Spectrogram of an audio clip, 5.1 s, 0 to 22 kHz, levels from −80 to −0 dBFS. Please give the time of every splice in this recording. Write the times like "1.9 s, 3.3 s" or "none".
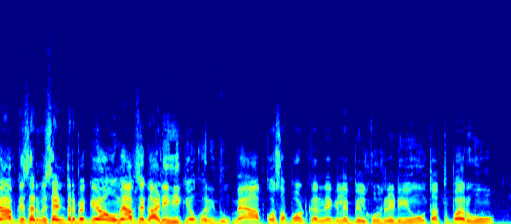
2.3 s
